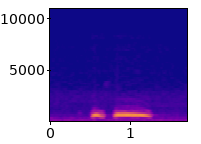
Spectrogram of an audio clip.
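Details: Spotted dove decoy call used for trapping doves; a short low coo followed by a longer, steady, drawn-out coo, clear against a quiet background.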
